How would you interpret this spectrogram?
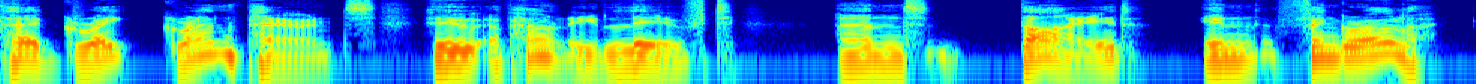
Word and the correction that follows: Fuengirola: Matt, have I said that correctly? – No, I don't think so, but... – How'd you say it? – Fuengirola.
